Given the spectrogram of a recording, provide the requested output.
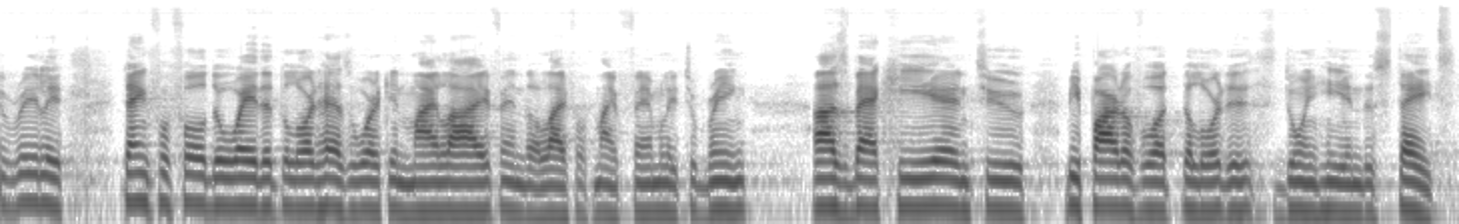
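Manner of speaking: normal talking voice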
